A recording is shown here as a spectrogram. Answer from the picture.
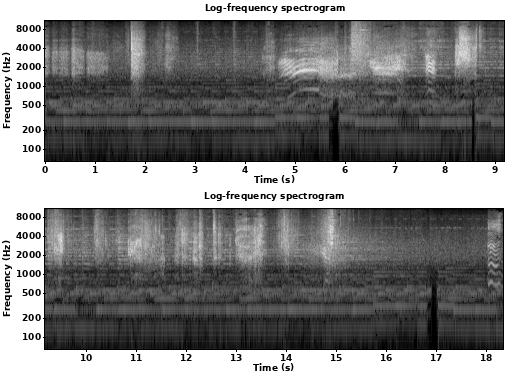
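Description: Dramatic film score of sustained low notes that shift in steps. Over it comes a string of short, loud, noisy hits, and a wavering, sliding cry about five seconds in.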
